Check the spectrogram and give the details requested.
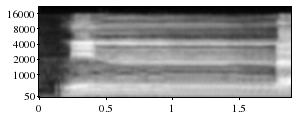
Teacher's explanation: pada lafal nna atau Nun bertasdid di sini kita namakan dengan bacaan gunah yaitu cara membacanya adalah suara nunnya ditahan dulu min baru masukkan kepada nanya min dua harakat nnya baru kena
